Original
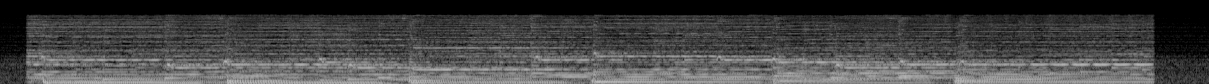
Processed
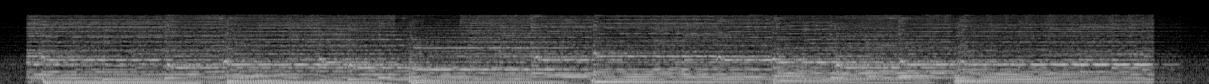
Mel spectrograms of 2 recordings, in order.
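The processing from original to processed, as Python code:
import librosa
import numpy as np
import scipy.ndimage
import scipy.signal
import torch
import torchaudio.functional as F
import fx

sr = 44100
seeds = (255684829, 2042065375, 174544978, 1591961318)

y = fx.high_shelf(x, sr, hz=6200.0, db=-11.5, at=(3.95, 4.6))
y = y + 10.0 ** (-18.5 / 20.0) * np.pad(y, (int(280 * sr / 1000.0), 0))[:len(y)]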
